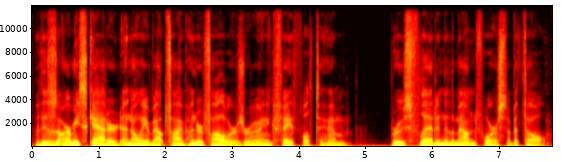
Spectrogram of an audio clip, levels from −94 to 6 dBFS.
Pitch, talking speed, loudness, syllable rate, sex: 110 Hz, 170 wpm, -16 LUFS, 5.5 syllables/s, male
